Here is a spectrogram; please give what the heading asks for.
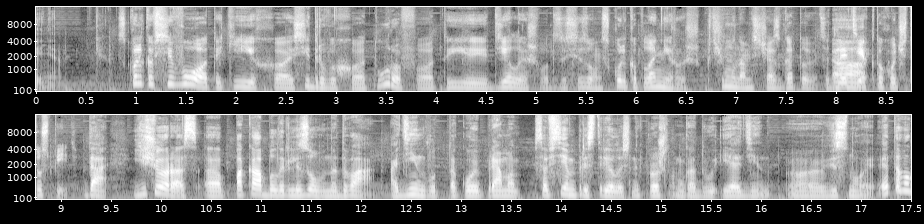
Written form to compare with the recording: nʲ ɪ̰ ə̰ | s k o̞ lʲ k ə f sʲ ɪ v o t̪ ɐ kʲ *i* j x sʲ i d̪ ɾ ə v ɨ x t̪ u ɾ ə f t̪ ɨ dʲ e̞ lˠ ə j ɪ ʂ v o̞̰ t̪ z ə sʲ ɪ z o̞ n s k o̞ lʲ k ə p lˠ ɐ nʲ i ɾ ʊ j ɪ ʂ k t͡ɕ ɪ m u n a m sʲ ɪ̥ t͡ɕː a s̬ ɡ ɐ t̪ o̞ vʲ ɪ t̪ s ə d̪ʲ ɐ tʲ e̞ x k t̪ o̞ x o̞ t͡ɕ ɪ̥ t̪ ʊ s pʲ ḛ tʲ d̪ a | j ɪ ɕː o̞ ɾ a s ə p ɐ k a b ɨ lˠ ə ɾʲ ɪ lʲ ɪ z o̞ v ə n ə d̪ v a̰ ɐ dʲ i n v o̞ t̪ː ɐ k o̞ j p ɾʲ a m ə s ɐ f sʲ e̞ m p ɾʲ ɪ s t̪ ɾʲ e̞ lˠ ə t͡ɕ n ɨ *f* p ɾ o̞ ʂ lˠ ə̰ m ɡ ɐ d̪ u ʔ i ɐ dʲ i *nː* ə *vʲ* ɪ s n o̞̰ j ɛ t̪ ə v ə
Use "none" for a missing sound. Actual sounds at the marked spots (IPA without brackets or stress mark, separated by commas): i, f, n, vʲ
